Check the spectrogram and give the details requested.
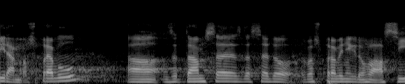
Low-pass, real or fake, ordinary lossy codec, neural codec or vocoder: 7.2 kHz; fake; AAC, 64 kbps; codec, 16 kHz, 4 kbps, X-Codec, HuBERT features, trained on general audio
